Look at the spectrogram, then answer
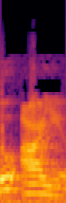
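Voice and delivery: drowsy, lazy, languid sleepy voice, projected. The caterpillar takes the hookah from his mouth and addresses Alice: languid, sleepy voice. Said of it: "addressed her in a languid and sleepy voice".

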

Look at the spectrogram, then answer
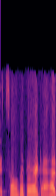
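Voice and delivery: put-on very loud, high, little kid voice. Retelling telling a furious father where the grave is: little kid voice. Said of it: "in my little kid voice".

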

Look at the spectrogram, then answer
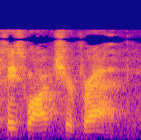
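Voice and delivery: gentle, easygoing, undemanding tone. Meditation practice example of an instruction, said in a gentle way. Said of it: "even if I said it in a gentle way like that".

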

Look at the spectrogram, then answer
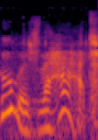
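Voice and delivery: mock quavering, trembling voice of a three-year-old. Retelling a three-year-old just put back to bed: imitating a child's trembling voice. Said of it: "say with a trembling voice".

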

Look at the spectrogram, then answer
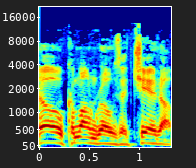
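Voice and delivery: loud, cheery, jolly, slightly high coaxing. Retelling a car ride, imitating the father being jolly. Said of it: "he was a bit high and being jolly".

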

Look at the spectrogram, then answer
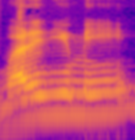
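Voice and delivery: very high, confrontational, defensive delivery. Showing one tone for the same question in a conflict: defensive tone. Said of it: "in different tones of voice".

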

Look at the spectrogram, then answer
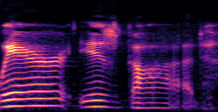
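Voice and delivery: put-on severe, grave, stern delivery. Telling a story, voicing a clergyman questioning an 8-year-old boy, retelling a stern question. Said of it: "says sternly".

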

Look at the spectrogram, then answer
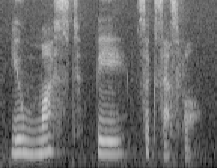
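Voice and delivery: mock very stern, slow, deliberate pronouncement. Retelling advice given after reporting a tight practice: imitating Sayadaw U Janaka sternly. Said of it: "said very sternly".

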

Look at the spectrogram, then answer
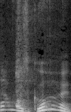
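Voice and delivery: surprised tone. Imitating a participant's surprised reaction to the exercise: imitating a surprised tone. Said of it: "I like the look of surprise".

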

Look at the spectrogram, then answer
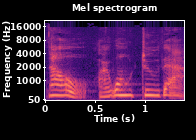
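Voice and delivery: put-on girl shout, high, drawn out, very loud. Retelling a teenage daughter shouting at her father: imitating a girl shouting. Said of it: "shouting at her father at the top of her lungs".

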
